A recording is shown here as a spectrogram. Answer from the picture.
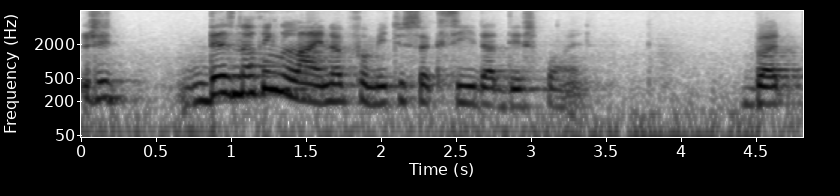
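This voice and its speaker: Her pitch sits in the medium range for a woman. She talks at a very slow pace over noticeable background noise. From Mauritius. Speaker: podcast guest, former baker and student. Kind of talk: casual chat, code-switching French and English.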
